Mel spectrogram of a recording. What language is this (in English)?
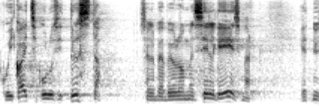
Estonian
